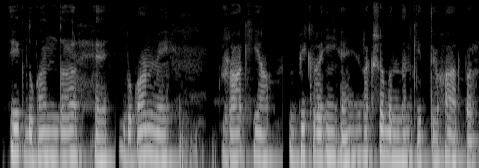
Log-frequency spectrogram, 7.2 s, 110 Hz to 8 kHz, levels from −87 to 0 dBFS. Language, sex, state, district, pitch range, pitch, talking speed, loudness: Hindi, male, Uttar Pradesh, Muzaffarnagar, 125-140 Hz, 130 Hz, 110 wpm, -31 LUFS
